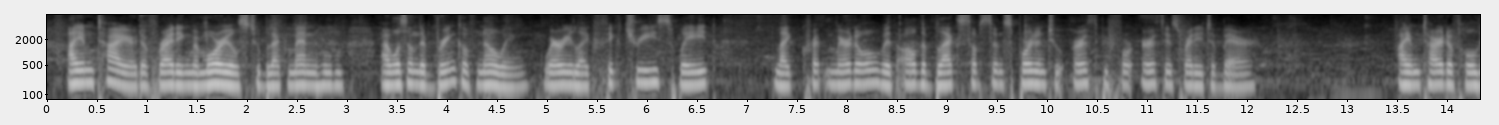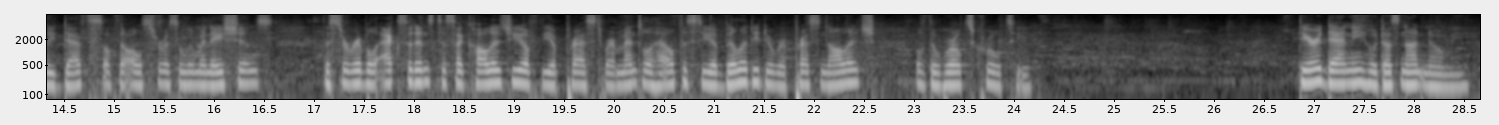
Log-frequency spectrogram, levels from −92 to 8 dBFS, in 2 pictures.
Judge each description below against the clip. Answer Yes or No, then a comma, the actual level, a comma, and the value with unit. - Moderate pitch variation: No, narrow, 1.5 semitones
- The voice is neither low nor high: Yes, medium, 170 Hz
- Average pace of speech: Yes, average, 160 wpm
